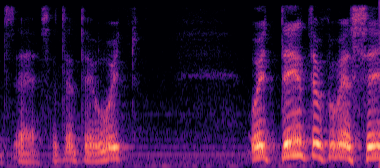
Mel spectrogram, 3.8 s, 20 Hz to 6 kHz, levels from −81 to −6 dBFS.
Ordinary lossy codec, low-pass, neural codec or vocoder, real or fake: none; 5.4 kHz; none; real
